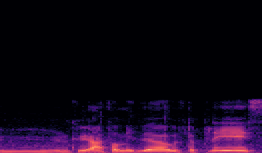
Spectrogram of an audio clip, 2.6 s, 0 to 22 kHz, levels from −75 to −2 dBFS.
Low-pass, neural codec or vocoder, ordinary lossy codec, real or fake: none; none; none; real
